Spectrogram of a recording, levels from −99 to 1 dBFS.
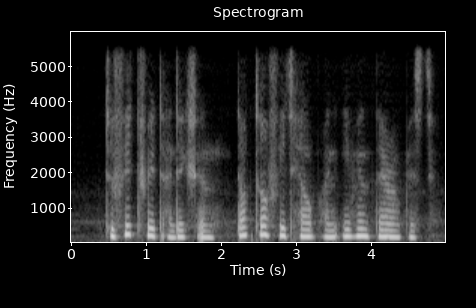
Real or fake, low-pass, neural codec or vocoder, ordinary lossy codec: fake; 5.4 kHz; codec, 16 kHz in and 24 kHz out, 1 kbps, XY-Tokenizer; none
